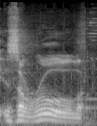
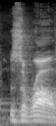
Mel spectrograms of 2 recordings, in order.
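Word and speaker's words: Zoraal: right like like ironically zeru would uh zaral sorry God I always pronounce his name the other way around in terms of the vowels um zaral on the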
